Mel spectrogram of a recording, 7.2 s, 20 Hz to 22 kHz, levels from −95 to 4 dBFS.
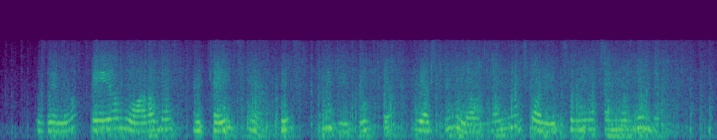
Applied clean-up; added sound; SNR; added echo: neural mask model RNNoise.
